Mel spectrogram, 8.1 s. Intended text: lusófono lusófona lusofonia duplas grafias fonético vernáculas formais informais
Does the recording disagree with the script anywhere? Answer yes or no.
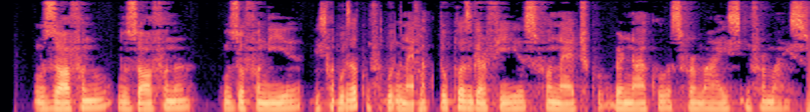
yes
